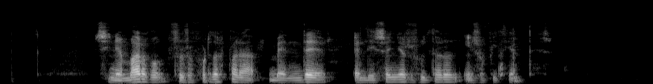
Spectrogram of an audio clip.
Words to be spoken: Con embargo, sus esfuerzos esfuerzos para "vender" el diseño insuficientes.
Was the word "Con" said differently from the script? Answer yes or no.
yes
